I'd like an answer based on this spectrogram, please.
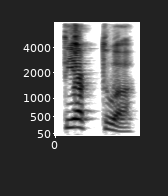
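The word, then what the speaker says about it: ত্যক্ত্বা: এরপর তিয়াক্তুয়া, তিয়াক্তুয়া। এখানে খেয়াল করি, এখানে ত আছে, জফলা আছে, সো ত এর সাথে যখন জফলা উচ্চারণ কি হয়? ইয় হয়, তখন এইটাকে আমরা একসাথে তি লিখতে পারি, তি লিখতে পারি।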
